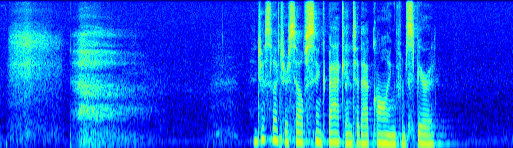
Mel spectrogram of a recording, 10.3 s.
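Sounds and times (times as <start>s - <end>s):
person breathing in and out during a guided meditation: 0.2s - 3.2s
speech: 5.1s - 8.8s.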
